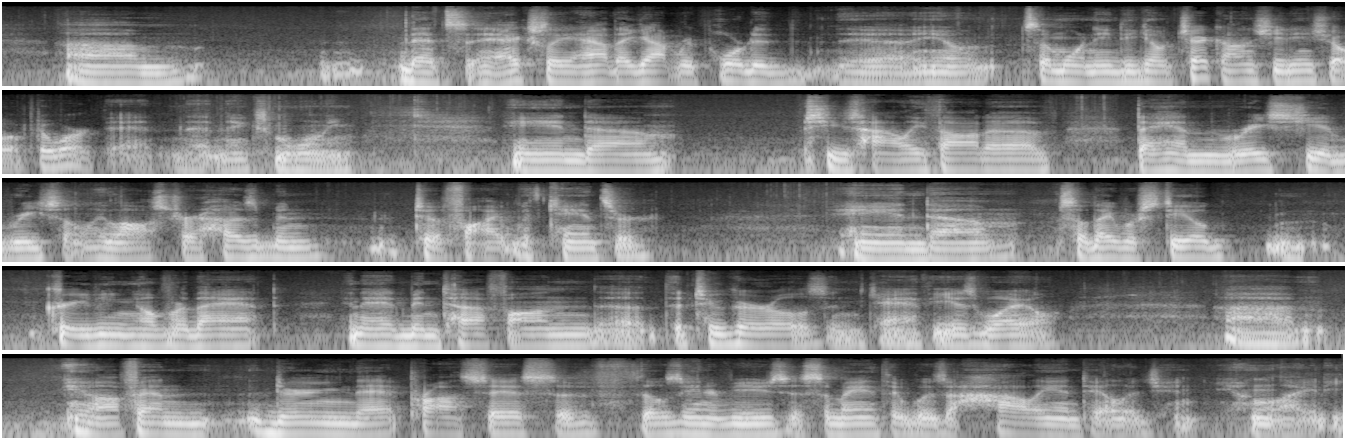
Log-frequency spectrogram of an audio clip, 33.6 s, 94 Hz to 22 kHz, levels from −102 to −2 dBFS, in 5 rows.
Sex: male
